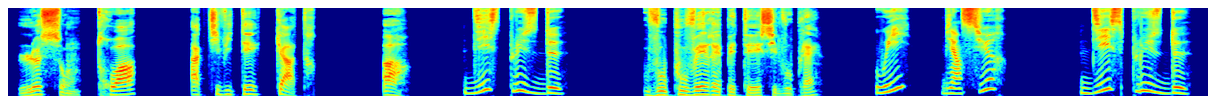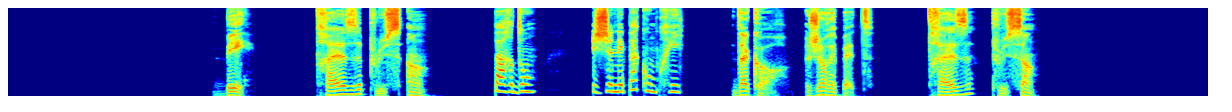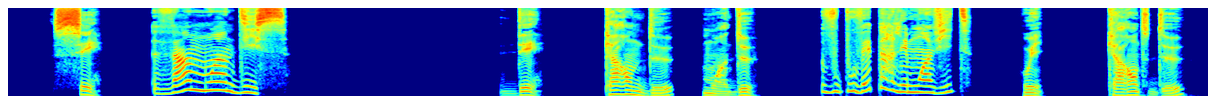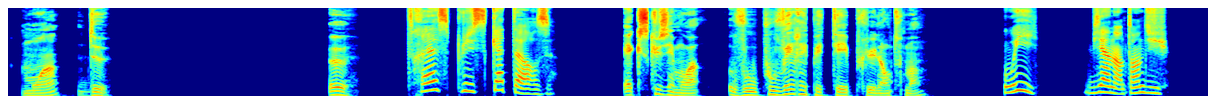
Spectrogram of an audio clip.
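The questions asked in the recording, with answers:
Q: 10 plus 2.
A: 12 (douze)

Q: 13 plus 1.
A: 14 (quatorze)

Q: 20 moins 10.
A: 10 (dix)

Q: 42 moins 2.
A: 40 (quarante)

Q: 13 plus 14.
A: 27 (vingt-sept)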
